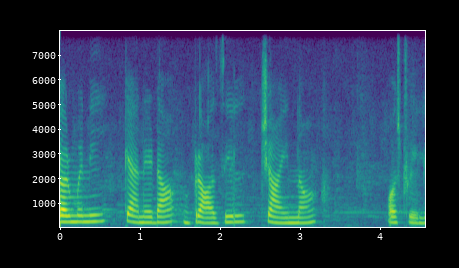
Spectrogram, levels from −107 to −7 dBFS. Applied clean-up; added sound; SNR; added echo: none; none; none; none.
